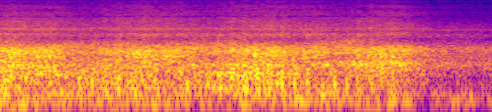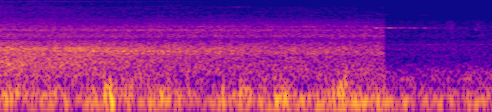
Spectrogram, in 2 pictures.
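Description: A passenger train rumbles past on the tracks and fades away.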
